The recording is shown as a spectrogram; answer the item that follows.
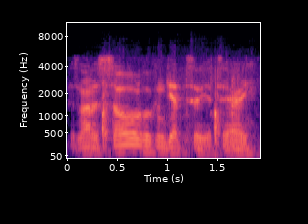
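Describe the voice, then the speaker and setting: A man's voice: sits low, quick pace, noisy background, close to an everyday voice. An actor playing a brash, cool-headed American newspaperman in a 1940s radio thriller. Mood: casual. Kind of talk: 1940s radio drama acting. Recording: muffled old radio broadcast with loud music.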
